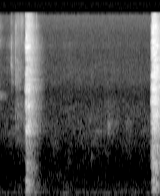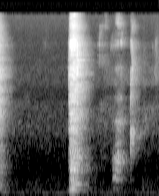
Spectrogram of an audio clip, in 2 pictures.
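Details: Dog making choking sounds attributed to a cold: sharp, explosive wheezing snorts at irregular intervals of about two to three seconds, followed by two smaller snuffling bursts, in a quiet indoor room.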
